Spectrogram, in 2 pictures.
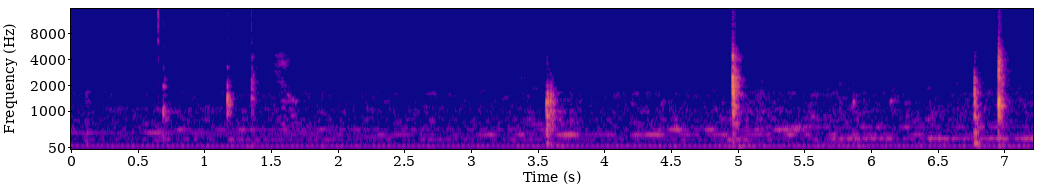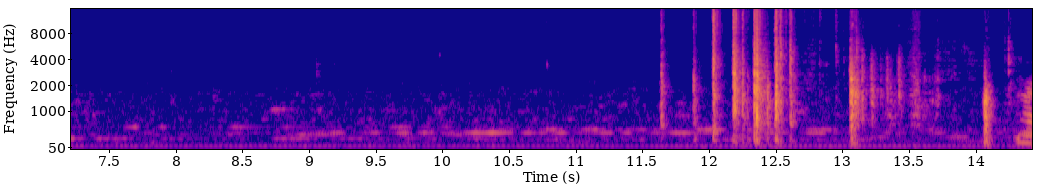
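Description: A deck of oracle cards being handled on a table: scattered soft taps and clicks, then a quick run of rapid card clicks near the end as the deck is shuffled.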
